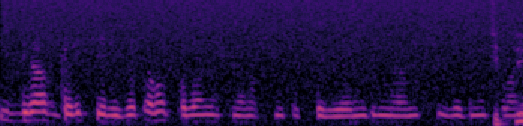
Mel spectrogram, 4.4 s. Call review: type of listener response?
taking over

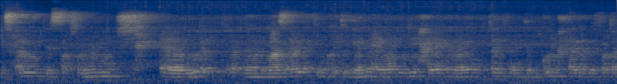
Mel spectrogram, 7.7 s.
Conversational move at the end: taking over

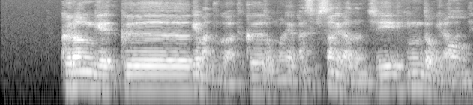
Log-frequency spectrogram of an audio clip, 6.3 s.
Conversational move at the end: listening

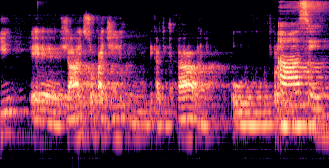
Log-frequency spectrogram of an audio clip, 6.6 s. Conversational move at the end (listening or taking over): listening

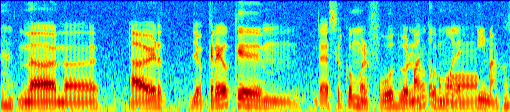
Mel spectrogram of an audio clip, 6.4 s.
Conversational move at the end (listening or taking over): taking over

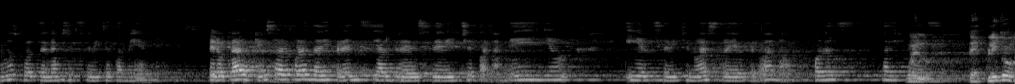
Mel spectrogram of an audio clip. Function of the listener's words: taking over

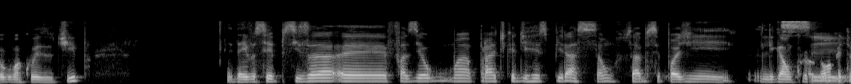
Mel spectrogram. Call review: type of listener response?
taking over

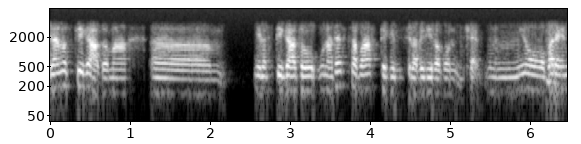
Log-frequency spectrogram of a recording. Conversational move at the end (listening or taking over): listening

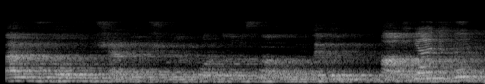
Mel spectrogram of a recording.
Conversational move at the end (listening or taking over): taking over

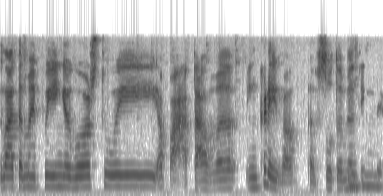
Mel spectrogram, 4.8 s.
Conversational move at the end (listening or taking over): taking over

